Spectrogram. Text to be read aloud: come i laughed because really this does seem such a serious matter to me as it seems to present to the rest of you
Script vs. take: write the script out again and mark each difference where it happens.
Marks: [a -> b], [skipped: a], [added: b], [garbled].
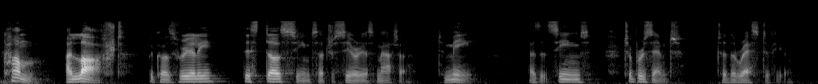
come i laughed because really this does seem such a serious matter to me as it seems to present to the rest of you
